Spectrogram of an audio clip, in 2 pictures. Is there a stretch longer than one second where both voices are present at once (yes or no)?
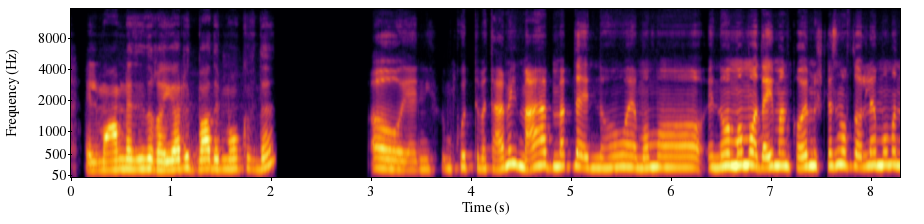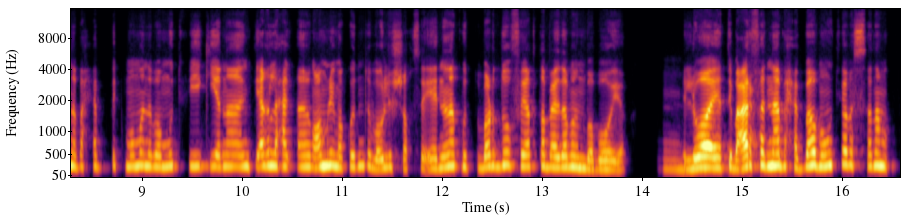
no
